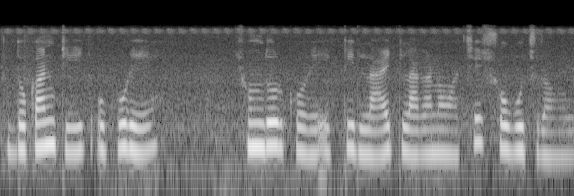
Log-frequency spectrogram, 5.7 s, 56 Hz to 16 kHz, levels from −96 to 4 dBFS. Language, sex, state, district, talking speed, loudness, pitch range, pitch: Bengali, female, West Bengal, Alipurduar, 105 wpm, -16 LUFS, 195-225 Hz, 210 Hz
